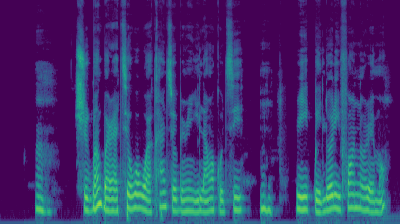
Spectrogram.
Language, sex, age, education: Yoruba, female, 30-45, tertiary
